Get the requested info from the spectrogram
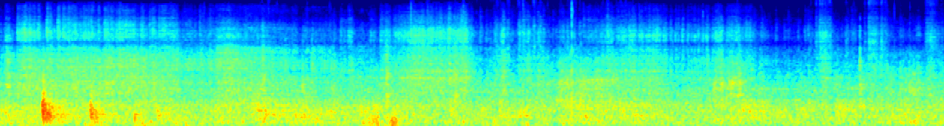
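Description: Freight train cars rolling past: a steady rumble of steel wheels on rail, with a few sharp clanks, the loudest about half a second in.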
